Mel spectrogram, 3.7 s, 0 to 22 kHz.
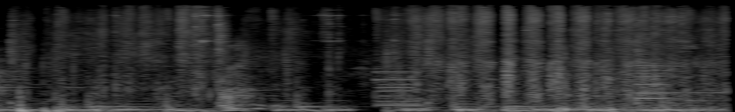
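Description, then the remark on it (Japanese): Continuous rubbing and scraping as the leather case of an AT2035 microphone, which has a sturdy zipper and cushioning, is handled, with soft creaks and brief clicks over a few seconds and a short pause midway. “触った音だけのね、あれですけども、レザーのね、ちょっとね、えー、ちゃんとしたチェックあのチェックがついてて、結構頑丈なね、チェックがついてるんですよ、このね、チェックの音だけ。”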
